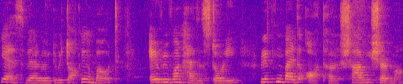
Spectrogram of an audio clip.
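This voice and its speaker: Noticeable background noise sits behind a woman with a fairly high pitch. She talks at a very fast pace with ordinary pitch variation. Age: 20s. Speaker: book reviewer. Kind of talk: casual book review to camera.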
